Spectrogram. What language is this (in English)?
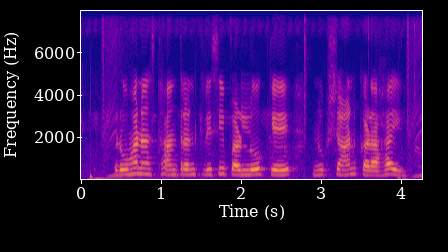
Magahi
